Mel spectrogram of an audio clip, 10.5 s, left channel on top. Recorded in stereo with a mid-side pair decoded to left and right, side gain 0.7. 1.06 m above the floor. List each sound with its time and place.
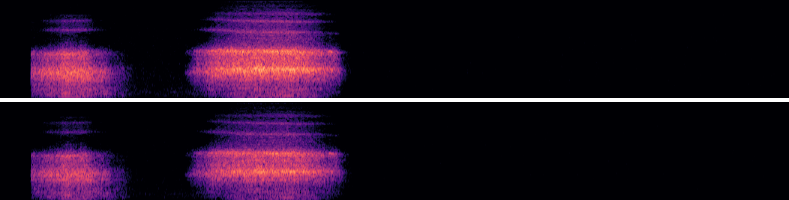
0.4 s breathing: 30° left, 0.5 m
